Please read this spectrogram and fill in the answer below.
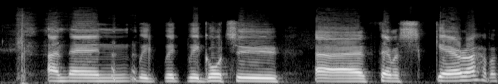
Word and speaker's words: Themyscira: We get introduced to Pissy Cyborg, and then we go to Themyscira. Have I pronounced that right? Themyscira, yeah.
